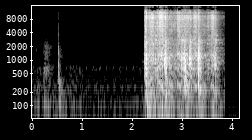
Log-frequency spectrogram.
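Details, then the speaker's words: Car on a new Haltech Elite 1500 standalone ECU with base map, cranking: about a second and a half of harsh, rough grinding whir with no catch; noise began after a 12-tooth crank trigger was fitted, suspected starter engagement, cause not confirmed. "so he put in the 12 tooth crank trigger and it started making that noise ever since then"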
